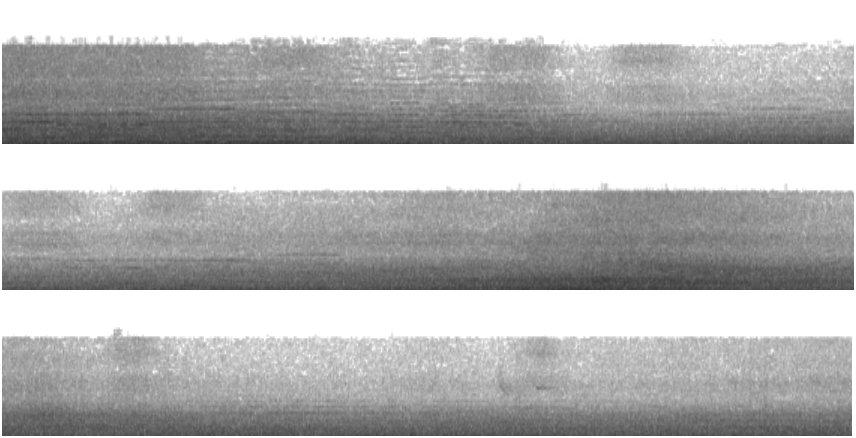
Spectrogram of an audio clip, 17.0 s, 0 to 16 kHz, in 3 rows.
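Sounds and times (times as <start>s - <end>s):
vehicle passing by: 0.0s - 12.4s.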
